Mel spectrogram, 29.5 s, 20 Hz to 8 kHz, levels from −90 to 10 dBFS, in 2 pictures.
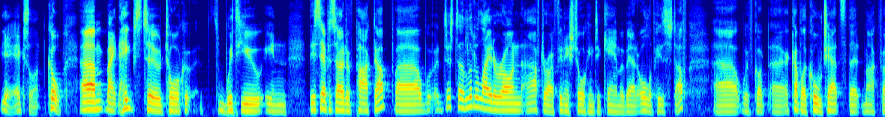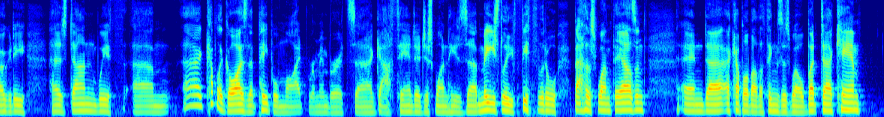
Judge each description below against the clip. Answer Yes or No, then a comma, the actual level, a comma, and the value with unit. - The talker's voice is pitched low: Yes, low, 125 Hz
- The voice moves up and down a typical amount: Yes, average, 3.4 semitones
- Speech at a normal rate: Yes, average, 170 wpm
